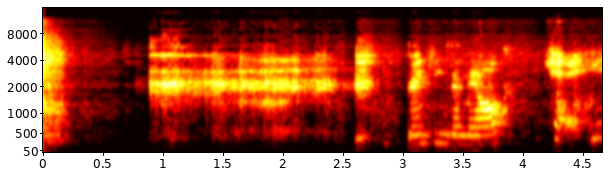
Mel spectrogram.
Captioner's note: slurping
